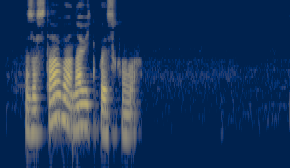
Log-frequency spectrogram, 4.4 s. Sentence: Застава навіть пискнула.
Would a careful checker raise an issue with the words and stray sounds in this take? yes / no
no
